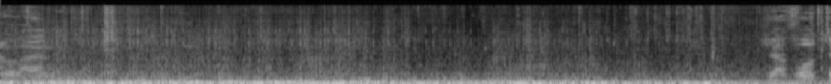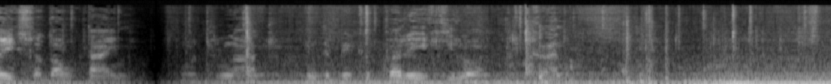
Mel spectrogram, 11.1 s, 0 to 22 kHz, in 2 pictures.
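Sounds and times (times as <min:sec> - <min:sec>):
diesel van engine rumble: 0:00.0 - 0:11.0
road noise: 0:00.0 - 0:11.0.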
